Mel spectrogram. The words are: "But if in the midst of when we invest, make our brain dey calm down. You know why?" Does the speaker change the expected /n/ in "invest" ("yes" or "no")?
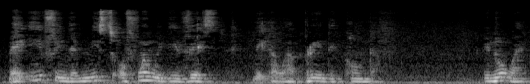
yes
